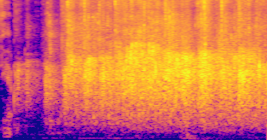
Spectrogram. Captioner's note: applause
